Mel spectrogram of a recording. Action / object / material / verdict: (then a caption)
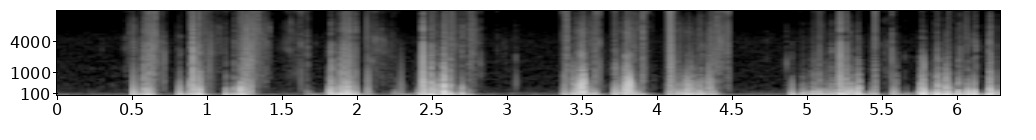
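scrape / silicone ear of a binaural microphone / silicone / none. The metal tip of a wooden-handled dot stick scratches inside the ear canal of a soft, solid, pale pink silicone ear on a binaural microphone. It makes deep, muffled scraping and rubbing close to the microphone, almost entirely low in pitch, in four bursts of rapid strokes separated by brief silences.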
